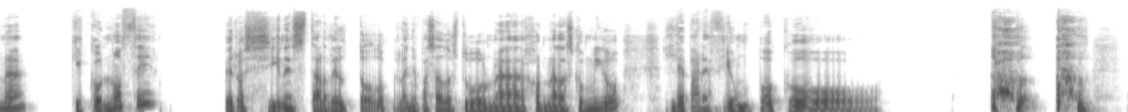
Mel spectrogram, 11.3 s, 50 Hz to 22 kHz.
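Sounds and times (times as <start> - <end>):
speech: 0.0 - 1.6, 2.2 - 8.9, 9.9 - 11.1
harsh raspy coughs: 9.9 - 11.2.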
